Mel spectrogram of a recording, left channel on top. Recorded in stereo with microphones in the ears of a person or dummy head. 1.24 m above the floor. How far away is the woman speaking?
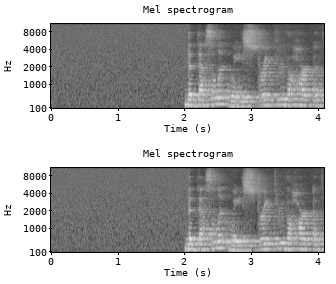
About 2 m.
